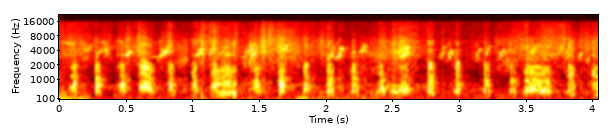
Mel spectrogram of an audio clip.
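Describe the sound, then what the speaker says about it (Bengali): A white hen with her chicks gives a rapid run of soft, close clucks and peeps, the short calls tumbling over each other in a quick, uneven rhythm. "এটা হচ্ছে সাদা কালার একটা মুরগি।"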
